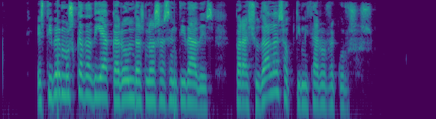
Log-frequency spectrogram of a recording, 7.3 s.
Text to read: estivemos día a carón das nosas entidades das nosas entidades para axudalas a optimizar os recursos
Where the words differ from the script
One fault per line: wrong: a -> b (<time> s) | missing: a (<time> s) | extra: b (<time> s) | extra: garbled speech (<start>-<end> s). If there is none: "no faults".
extra: cada (1.3 s)
missing: das nosas entidades (3.5 s)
